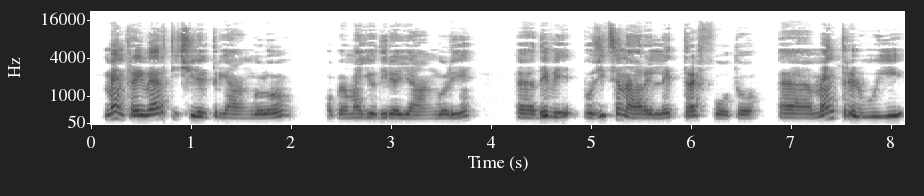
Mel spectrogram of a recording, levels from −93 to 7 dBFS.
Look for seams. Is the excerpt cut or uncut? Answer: cut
